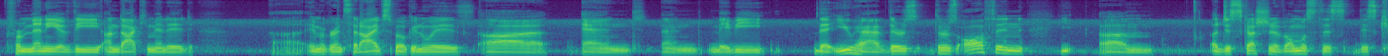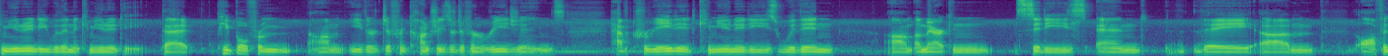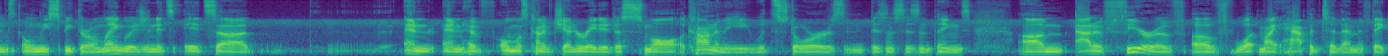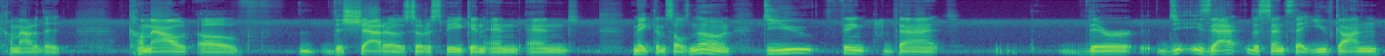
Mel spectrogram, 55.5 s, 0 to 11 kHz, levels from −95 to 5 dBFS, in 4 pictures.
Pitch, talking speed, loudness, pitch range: 95 Hz, 130 wpm, -18 LUFS, 90-110 Hz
